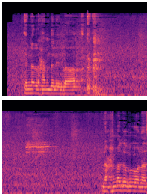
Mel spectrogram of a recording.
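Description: A man speaks slowly and with feeling into a microphone, his voice carried over loudspeakers.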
